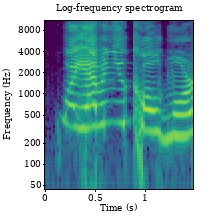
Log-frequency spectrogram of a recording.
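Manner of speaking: high, loud nagging mum. Acted. Mum nagging Arthur for not calling, high and loud. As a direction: demand it like a hurt mother. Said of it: "She says".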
